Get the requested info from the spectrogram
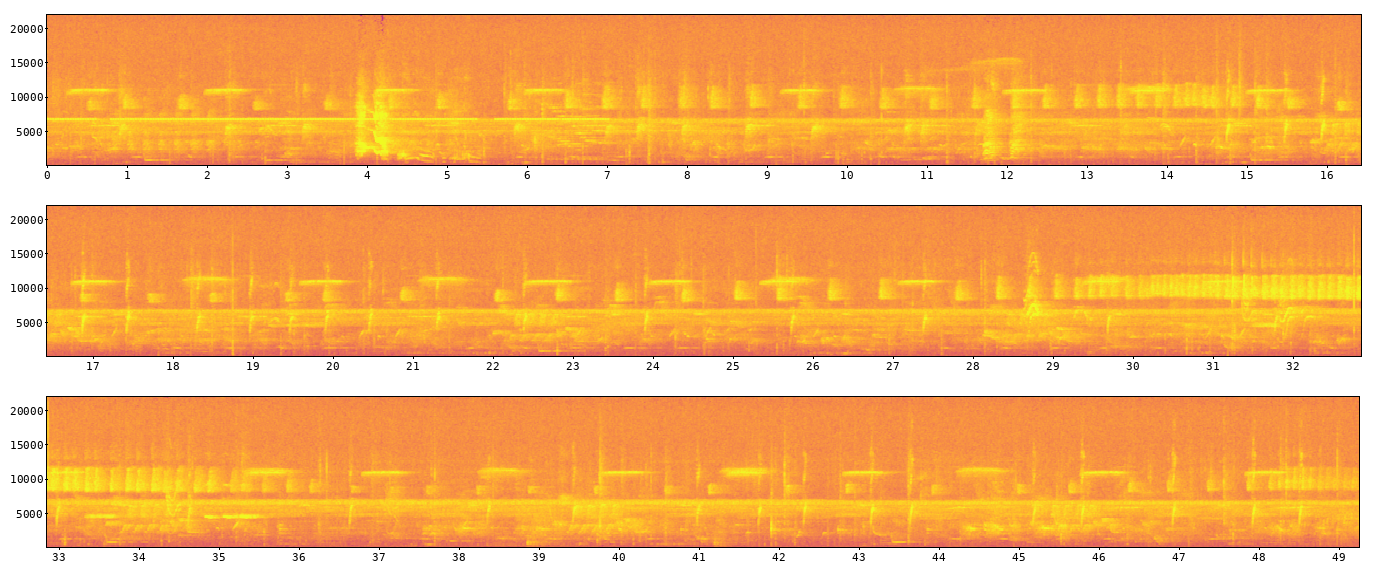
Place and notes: Reserva Nacional Tambopata, Peru - Rainforest atmospere
Rainforest atmosphere recorded in Tambopata National Reserve, Perú.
